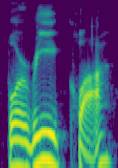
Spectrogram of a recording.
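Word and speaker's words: Boricua: Uh, oh, pronounced Boriqua. Boricqua. I can't. You got to roll. I can't roll my Rs.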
